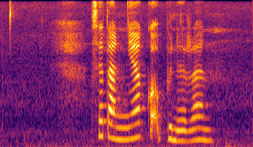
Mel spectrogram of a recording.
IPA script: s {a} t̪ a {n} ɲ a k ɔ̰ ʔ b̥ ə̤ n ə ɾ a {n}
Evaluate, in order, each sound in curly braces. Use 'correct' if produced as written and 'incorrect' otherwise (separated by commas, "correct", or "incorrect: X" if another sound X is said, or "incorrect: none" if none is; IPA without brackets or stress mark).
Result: incorrect: e, correct, correct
